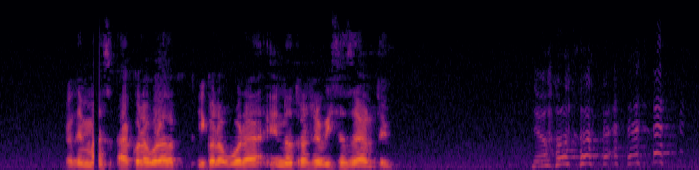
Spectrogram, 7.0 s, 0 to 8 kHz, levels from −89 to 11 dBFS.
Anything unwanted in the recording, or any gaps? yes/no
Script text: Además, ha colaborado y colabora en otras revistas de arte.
yes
